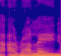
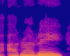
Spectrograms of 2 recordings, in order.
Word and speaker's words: Arare: Thì cả thế giới đều biết đến cái nhân vật này là Arale, nhưng mà thật ra là trong tiếng Nhật nó đọc là Arare.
